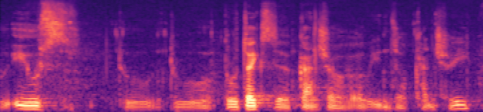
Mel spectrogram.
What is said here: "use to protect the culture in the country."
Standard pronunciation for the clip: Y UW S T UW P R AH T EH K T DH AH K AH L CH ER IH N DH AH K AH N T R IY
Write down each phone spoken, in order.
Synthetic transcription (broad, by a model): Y UW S T UW P R AH T EH K T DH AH K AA N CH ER IH N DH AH K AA N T R IY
